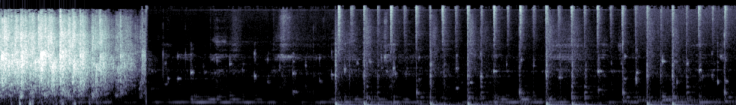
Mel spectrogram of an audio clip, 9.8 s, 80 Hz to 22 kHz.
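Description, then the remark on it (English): A loud burst of audience applause at the February 2019 meeting of the Whitechapel Society fills the first two seconds, then cuts off, leaving a quiet gap before music with a steady, pulsing bass beat begins. “But could I have a big round of applause for Bob Hinton, please?”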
